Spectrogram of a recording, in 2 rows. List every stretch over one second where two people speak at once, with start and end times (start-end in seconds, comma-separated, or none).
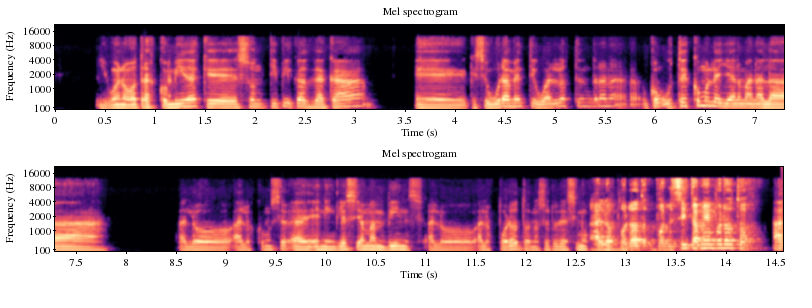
none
